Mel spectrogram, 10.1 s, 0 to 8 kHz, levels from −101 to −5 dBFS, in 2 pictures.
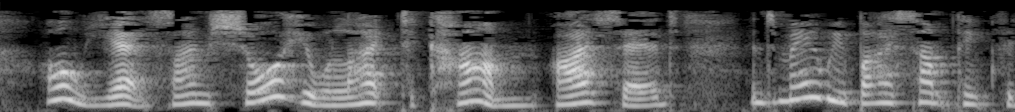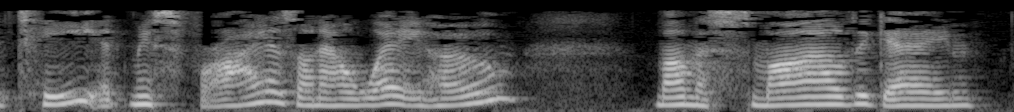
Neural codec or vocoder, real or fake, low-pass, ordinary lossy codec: none; real; 7.2 kHz; MP3, 24 kbps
